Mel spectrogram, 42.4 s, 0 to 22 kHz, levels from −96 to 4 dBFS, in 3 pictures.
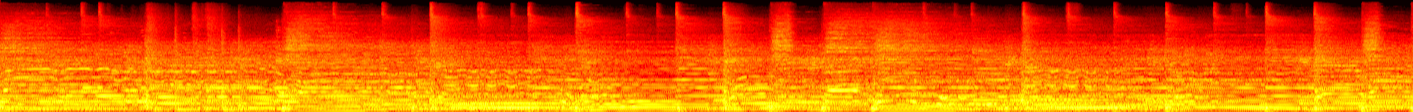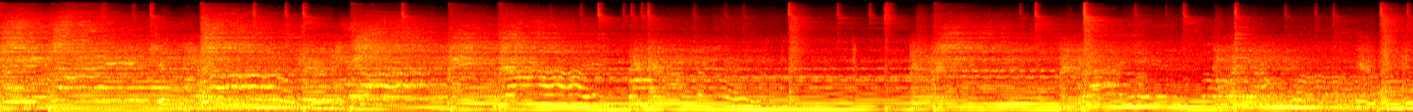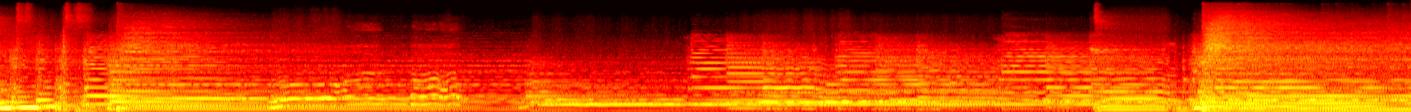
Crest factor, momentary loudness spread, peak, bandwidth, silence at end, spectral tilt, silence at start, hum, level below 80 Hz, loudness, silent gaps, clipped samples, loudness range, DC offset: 18 dB; 9 LU; -2 dBFS; 19.5 kHz; 0 s; -6 dB/octave; 0 s; none; -38 dBFS; -19 LUFS; none; under 0.1%; 7 LU; under 0.1%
